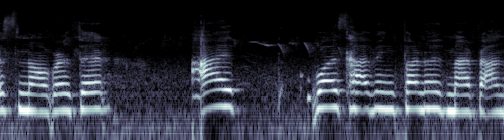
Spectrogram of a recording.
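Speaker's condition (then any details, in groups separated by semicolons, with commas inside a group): Ecstasy-related neurological injury; caused by ecstasy ingestion; two to three years in rehab, cannot dance or run; slow speech, problems speaking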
